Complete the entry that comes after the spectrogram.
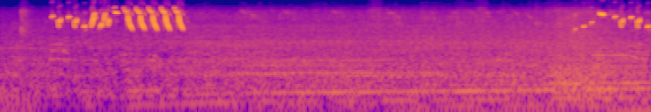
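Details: Wild European goldfinch from Algeria singing: a quick burst of bright, high twittering notes and a rapid trill lasting just over a second, then a pause with faint background hiss before another tinkling phrase begins.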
